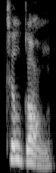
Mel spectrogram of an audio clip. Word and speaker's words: Tilgang: I use Tilgang, too. Sounds a bit like Tilgong in pronouncing.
